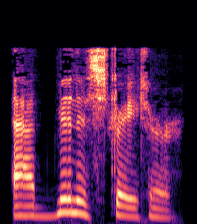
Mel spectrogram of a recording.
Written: administratorship

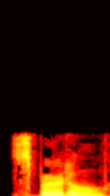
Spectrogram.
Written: spurtle

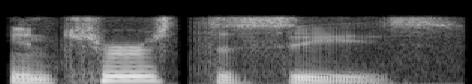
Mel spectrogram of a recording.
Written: interstices

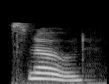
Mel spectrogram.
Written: snowed

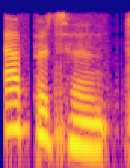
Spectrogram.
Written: appetent

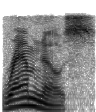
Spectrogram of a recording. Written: rhamnose

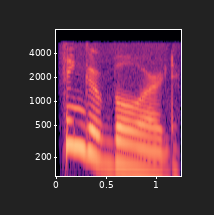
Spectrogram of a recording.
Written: fingerboard

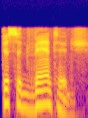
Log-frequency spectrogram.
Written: disadvantage

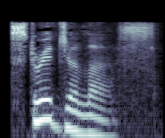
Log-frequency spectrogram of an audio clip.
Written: stridulous

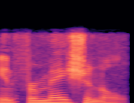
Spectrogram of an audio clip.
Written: informational

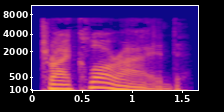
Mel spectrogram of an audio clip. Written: trichloride

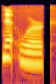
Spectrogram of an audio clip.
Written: network

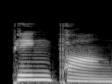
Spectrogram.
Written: pingpong

